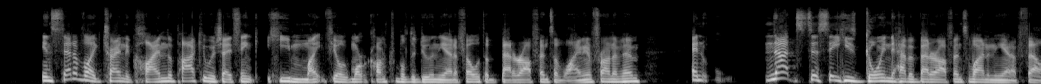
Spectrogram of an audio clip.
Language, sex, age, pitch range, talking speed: English, male, 20-39, 120-160 Hz, 260 wpm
